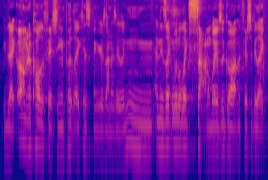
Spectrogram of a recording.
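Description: A young podcast co-host chats casually and rambles, packing his talk with filler words. His voice is on the low side and a bit bright, and he speaks very fast.

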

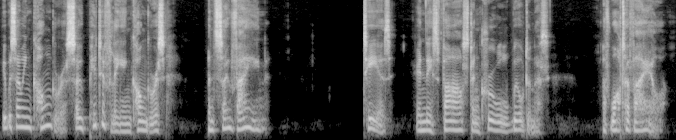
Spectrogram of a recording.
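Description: Gravelly, husky storyteller. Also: medium pitch, a little mellow. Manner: measured, deliberate storytelling. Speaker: host and reader of a horror story. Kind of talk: scripted narration of a classic ghost story.

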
